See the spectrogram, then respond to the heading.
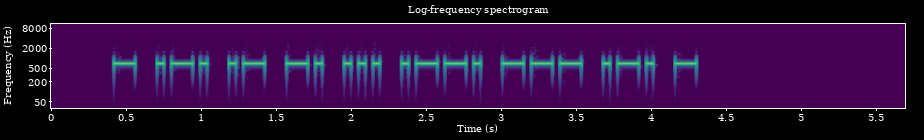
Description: Morse code, heard as a keyed tone, about 25 wpm, 700 Hz. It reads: TRANSPORT
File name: Nine Letter Words - 25wpm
